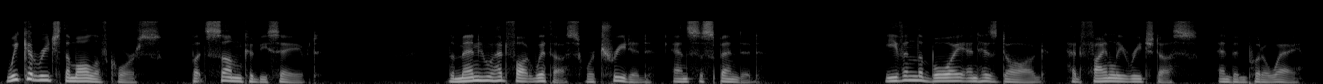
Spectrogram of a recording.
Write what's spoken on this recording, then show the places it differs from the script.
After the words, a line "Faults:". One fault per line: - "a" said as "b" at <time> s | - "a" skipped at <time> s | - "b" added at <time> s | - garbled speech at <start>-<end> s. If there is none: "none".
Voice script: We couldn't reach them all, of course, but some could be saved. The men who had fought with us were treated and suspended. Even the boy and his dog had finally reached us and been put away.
We could reach them all, of course, but some could be saved. The men who had fought with us were treated and suspended. Even the boy and his dog had finally reached us and been put away.
Faults:
- "couldn't" said as "could" at 0.2 s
